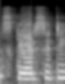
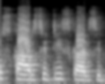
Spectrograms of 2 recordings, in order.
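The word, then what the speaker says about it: scarcity: है किसी चीज की इसकी प्रोनाउंसिएशन स्केयरसिटी है जबकि बहुत लोग इसको स्कार्सिटी कहते हैं वो नहीं है और इसका एक और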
